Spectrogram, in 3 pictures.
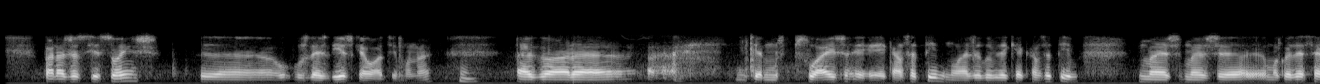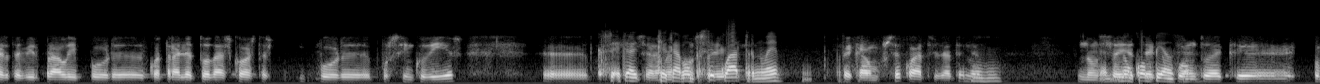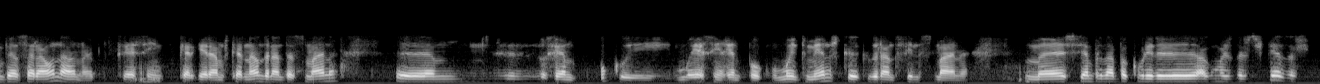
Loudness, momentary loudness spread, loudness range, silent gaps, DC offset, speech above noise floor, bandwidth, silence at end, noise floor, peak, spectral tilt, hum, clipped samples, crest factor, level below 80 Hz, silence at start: -16 LUFS; 14 LU; 5 LU; none; under 0.1%; 36 dB; 4.5 kHz; 0.15 s; -51 dBFS; 0 dBFS; -7.5 dB/octave; none; under 0.1%; 16 dB; -60 dBFS; 0.15 s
